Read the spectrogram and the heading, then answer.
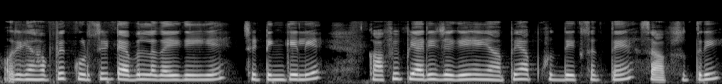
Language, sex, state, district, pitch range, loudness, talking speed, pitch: Hindi, female, Rajasthan, Jaipur, 220-240 Hz, -17 LUFS, 190 wpm, 225 Hz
